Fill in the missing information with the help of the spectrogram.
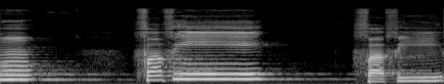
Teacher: فی یا مدہ ایک الف کے مقدار کھینچ کر پڑھیں گے، را پر زبر ہے، موٹا پڑھیں گے۔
